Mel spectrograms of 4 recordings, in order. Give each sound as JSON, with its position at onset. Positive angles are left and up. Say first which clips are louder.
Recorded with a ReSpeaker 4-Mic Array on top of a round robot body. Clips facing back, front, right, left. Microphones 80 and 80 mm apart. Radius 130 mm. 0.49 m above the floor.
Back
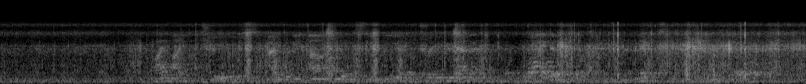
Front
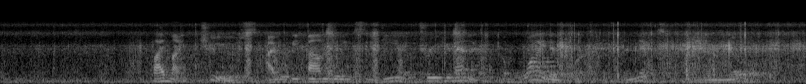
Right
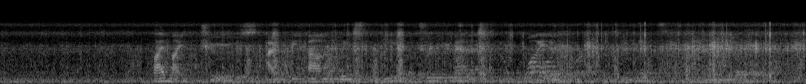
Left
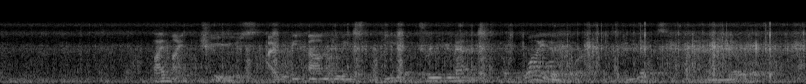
{"t": 1.5, "sound": "a man speaking", "louder": "front 7 dB, right 2 dB", "azimuth_deg": -20, "distance_m": 3.0}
